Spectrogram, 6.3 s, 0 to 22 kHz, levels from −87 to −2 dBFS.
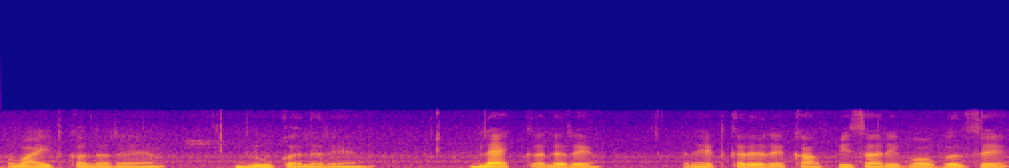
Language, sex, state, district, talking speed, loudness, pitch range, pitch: Hindi, female, Maharashtra, Gondia, 140 wpm, -18 LUFS, 210-225 Hz, 220 Hz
